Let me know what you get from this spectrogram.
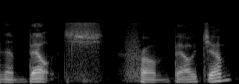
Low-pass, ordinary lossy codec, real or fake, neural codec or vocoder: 7.2 kHz; none; real; none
